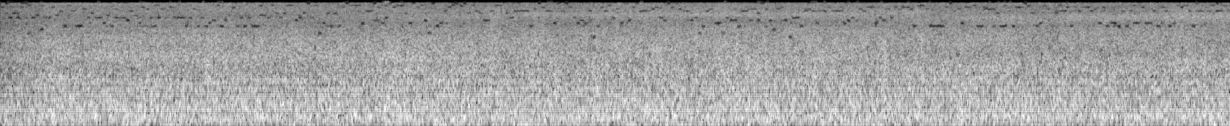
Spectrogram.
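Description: A waterfall near Pradis, Italy, seen from the side, roars as a steady, dense broadband rush with no breaks, loud and close.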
